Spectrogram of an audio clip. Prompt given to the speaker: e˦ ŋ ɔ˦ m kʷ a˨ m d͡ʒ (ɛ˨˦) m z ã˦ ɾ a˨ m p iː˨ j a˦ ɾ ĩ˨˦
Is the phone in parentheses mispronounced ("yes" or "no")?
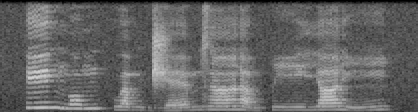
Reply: no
